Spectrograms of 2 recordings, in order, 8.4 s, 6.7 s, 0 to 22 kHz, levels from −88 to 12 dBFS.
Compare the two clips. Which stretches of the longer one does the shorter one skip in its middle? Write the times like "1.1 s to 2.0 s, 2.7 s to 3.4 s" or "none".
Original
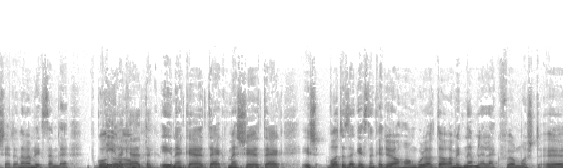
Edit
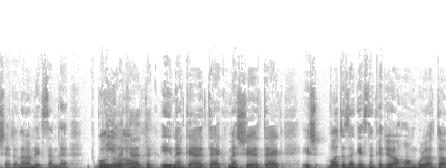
none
